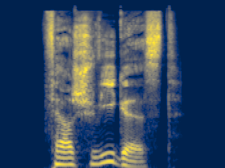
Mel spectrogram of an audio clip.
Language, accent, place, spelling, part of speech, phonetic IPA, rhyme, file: German, Germany, Berlin, verschwiegest, verb, [fɛɐ̯ˈʃviːɡəst], -iːɡəst, De-verschwiegest.ogg
- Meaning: second-person singular subjunctive II of verschweigen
